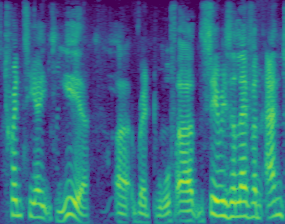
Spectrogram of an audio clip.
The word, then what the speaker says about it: Red Dwarf: what's it called red DF no you don't pronounce the W it's Dwarf Red Red Door he's still not got it he's still not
